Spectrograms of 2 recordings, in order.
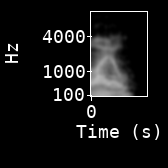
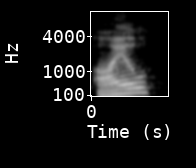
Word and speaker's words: aisle: And the pronunciation, if you think of the contraction of I and will together, yeah. aisle, that's exactly the same pronunciation. Again, another silent letter, the silent S. So I will, aisle is the pronunciation.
